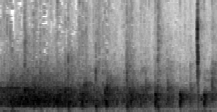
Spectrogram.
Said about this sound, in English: So, an official welcome to Brighton as well as uh, OPA as the ambassadors. And of course, uh, let's all clap our hands for this partnership.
